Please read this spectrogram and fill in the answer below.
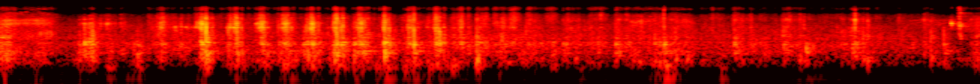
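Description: Plastic coupling nut of a toilet supply hose being hand-threaded onto the fill valve's plastic shank: a run of faint quick clicks and scrapes, about three or four a second, thinning out in the second half.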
